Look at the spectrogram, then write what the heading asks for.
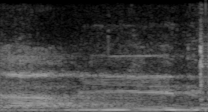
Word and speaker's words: amin: bacaan amin itu yang tepat itu adalah hamzanya itu 2 harokat. Aminnya madzal sukun. Amin. Jangan sampai amin. Salah kalau alifnya nggak panjang itu, hamzanya nggak panjang. Harus panjang 2 harokat.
